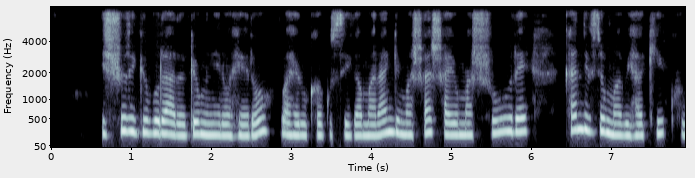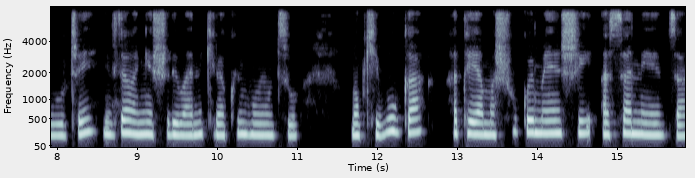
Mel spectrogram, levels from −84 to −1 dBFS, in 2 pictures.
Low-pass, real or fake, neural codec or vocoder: 7.2 kHz; fake; codec, 16 kHz, 4.8 kbps, FACodec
